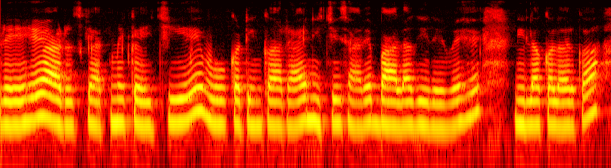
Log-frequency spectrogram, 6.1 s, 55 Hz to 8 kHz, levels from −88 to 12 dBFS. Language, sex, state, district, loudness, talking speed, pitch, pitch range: Hindi, female, Chandigarh, Chandigarh, -18 LUFS, 215 wpm, 205 Hz, 195-215 Hz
